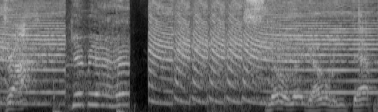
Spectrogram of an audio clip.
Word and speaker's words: Snoh Aalegra: Snoh Aalegra. Music drop. Give me a hand. Snoh Aalegra, I want to eat that pie for sure.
